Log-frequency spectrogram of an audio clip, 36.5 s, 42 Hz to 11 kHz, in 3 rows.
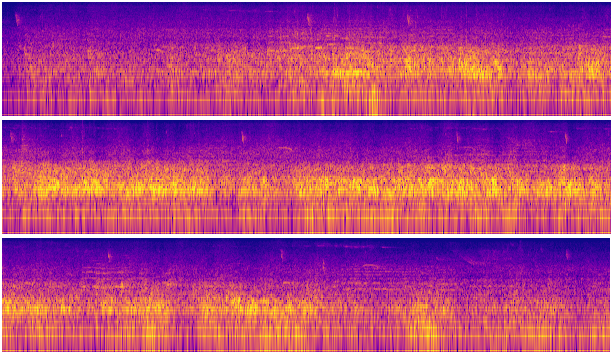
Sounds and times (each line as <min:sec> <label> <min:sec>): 0:00.0 wind breeze widing the trees 0:36.5
0:05.7 singing various species of birds 0:08.4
